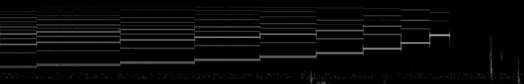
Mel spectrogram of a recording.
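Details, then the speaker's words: ZX Spectrum 48K sound test heard through headphones, original speaker broken: clean stepped tones climbing in pitch over about four seconds, then silence; ULA and sound output working. "well this is such a simple test but the sound capabilities of this unit are very very limited so well we know it works we know the Ula is working which is great"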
